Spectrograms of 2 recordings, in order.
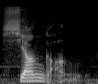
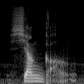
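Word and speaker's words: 香港: You pronounce it Xianggang. Xianggang. That's how you pronounce it in Mandarin.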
